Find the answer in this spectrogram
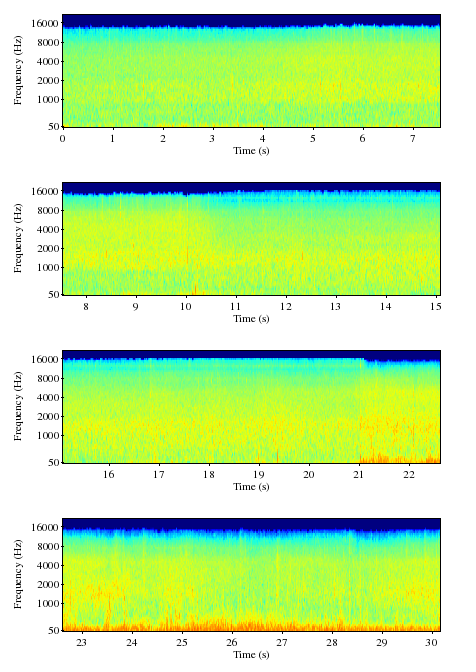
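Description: Rain falling on the surface of a river, a steady hiss. About twenty seconds in, wind starts blowing across the microphone and the sound becomes much louder and lower until the end.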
